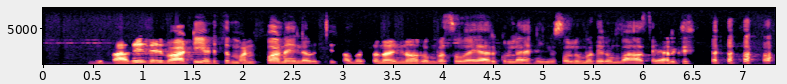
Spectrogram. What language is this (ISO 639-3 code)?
tam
